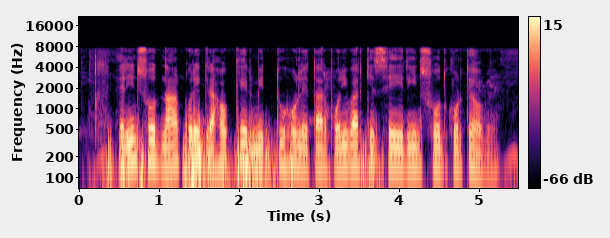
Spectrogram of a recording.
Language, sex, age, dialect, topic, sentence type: Bengali, male, 25-30, Western, banking, question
